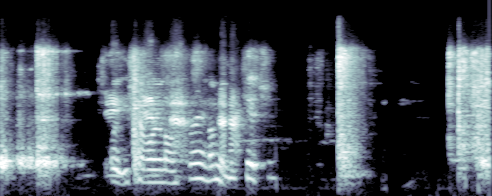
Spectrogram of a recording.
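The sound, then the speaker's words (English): Pots and pans clanging while cooking in a kitchen: a few sharp metallic clatters and knocks, heard between stretches of talking. “Sound like you whipping up something in them pots, man.”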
